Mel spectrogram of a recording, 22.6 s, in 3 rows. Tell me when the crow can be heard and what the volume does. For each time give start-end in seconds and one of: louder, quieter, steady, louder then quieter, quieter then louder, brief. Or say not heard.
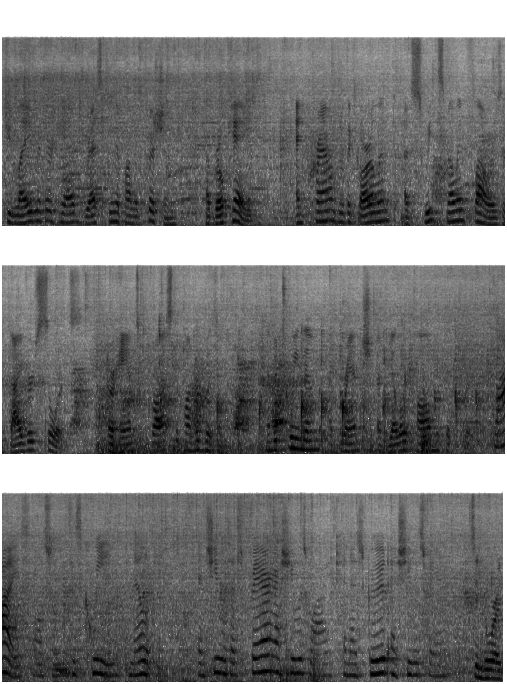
not heard.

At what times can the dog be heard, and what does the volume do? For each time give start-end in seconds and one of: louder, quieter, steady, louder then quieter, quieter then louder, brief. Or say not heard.
6.2-12.2 louder.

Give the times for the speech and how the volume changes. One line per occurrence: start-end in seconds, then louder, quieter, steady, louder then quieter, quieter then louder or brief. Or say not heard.
0.1-22.5 steady.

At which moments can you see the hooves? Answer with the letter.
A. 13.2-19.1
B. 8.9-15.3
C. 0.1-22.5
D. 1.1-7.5
B.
